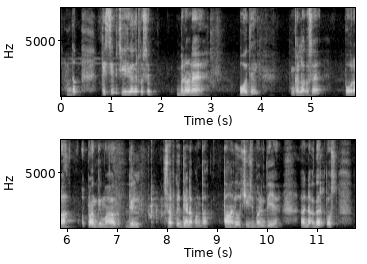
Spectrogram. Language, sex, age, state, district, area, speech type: Dogri, male, 18-30, Jammu and Kashmir, Reasi, urban, spontaneous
